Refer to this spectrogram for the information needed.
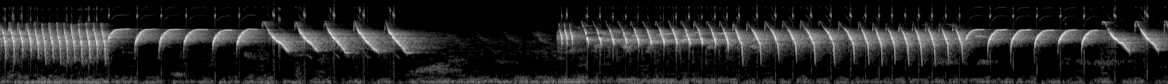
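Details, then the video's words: Canary song used as a lure to get other birds singing day and night: rapid rolls of repeated high sweeping notes, some descending slurs, a brief pause, then a long fast trill. "Pancingan Kenari Agar Gacor Siang Malam"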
